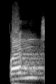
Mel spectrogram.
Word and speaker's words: पंच: पंच, प के ऊपर बिंदु है, पंच।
